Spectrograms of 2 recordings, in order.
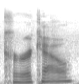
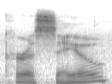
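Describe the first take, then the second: First: Said the way the speaker used to say it. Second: Said the way the speaker now says it. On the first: The speaker calls it wrong. "I used to call this curacao" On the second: The speaker calls it right. "apparently it's curacao"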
